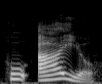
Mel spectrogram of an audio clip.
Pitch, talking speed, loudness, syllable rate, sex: 200 Hz, 175 wpm, -17 LUFS, 4.4 syllables/s, female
